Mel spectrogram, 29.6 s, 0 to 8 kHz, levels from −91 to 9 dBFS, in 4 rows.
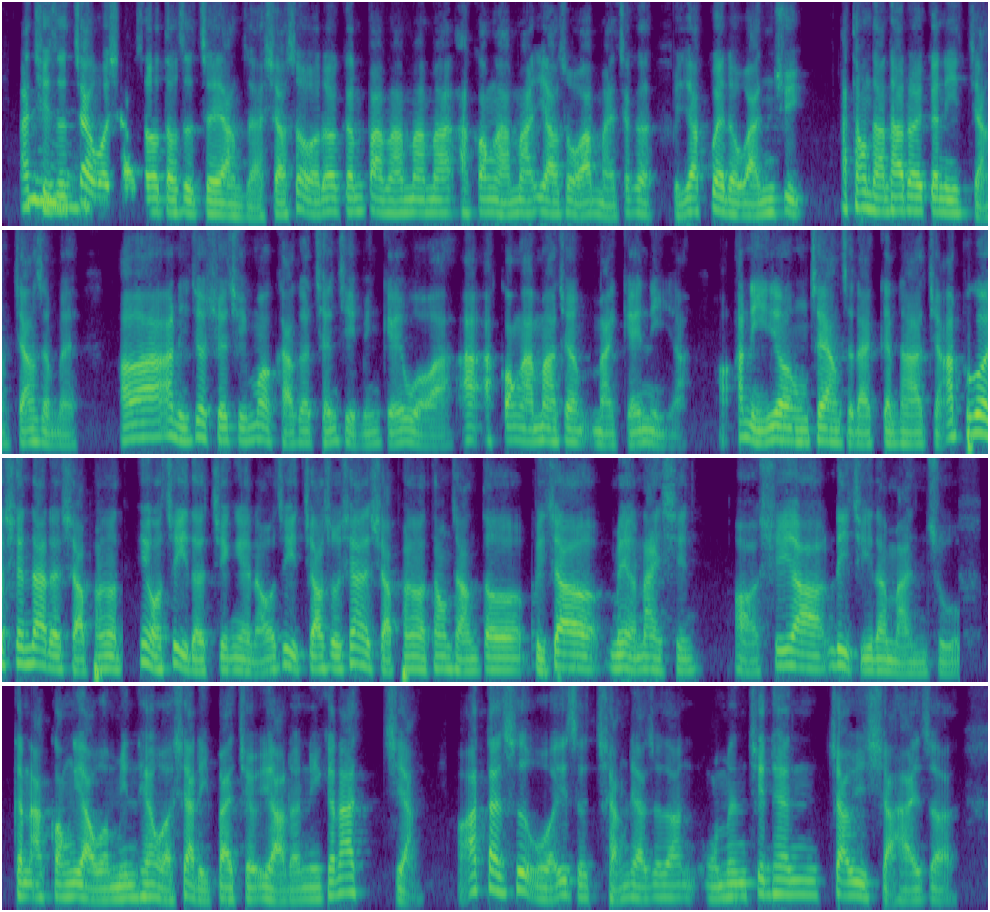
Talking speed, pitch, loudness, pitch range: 350 characters per minute, 120 Hz, -18 LUFS, 110-135 Hz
